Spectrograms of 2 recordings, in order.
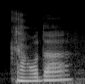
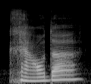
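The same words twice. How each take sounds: No difference in how they are said.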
